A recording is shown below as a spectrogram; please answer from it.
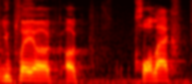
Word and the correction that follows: Korsak: Korsak fox. – Are you mispronouncing it? – Is that a real animal? – It is a real animal. – Okay. – Korsak.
